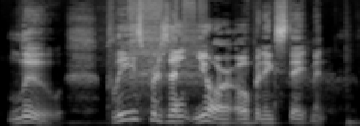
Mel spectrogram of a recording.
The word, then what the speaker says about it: Liu: And I'm told this is the only way to pronounce it. Lou, please present your opening statement.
